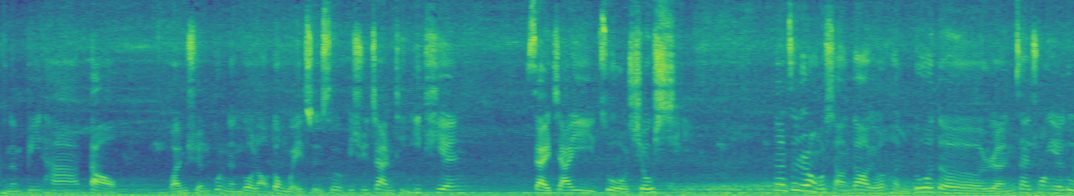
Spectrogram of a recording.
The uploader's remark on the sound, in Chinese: 這一次，我選擇從臺中火車站走到臺南火車站大概152公里這樣的距離。因為我已經累得不想拿出行李翻出麥克風來錄音，所以直接就拿著手機邊走邊錄，你可以聽到旁邊有很多雜音，這些雜音可能包含了火車的聲音、馬路碎石子的聲音、還有鳥叫的聲音、甚至是旁邊有汽機車騎過還有天上飛過飛機的聲音。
